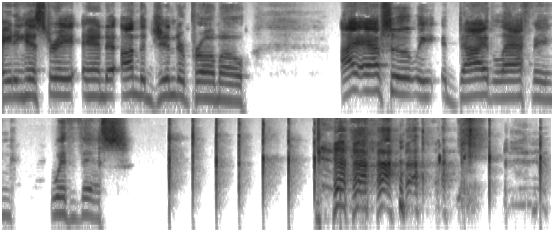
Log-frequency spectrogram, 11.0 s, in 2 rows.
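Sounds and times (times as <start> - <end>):
speech: 0.0 - 2.6, 3.4 - 6.8, 8.6 - 10.3
two people applauding in a played clip: 7.2 - 8.9, 9.6 - 10.9
laughter: 8.6 - 10.9.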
